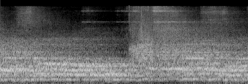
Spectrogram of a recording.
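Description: Several voices singing a hymn together, holding long notes.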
